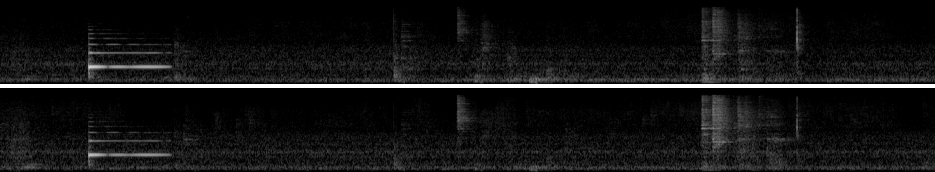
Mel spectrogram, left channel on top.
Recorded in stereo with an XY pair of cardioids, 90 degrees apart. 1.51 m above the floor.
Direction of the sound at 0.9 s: 40° left.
